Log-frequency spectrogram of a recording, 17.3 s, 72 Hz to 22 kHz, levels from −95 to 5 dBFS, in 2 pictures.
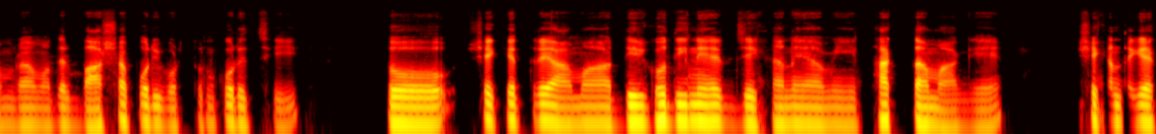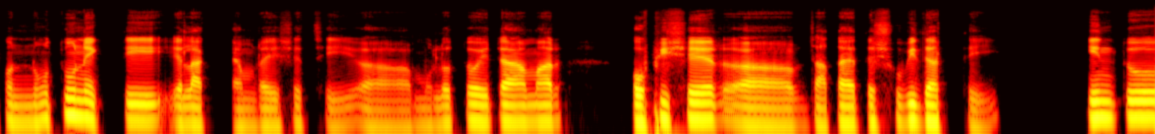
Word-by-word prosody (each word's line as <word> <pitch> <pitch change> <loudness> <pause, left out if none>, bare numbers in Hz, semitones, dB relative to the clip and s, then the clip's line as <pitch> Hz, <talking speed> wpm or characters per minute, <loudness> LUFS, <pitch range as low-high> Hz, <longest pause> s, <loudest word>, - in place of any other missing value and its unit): আমরা 115 0 -11
আমাদের 110 +1 -9
বাসা 110 +5 -2
পরিবর্তন 120 -1 -7
করেছি। 115 -3 -7 0.8
তো 120 - +3 0.6
সেক্ষেত্রে 130 0 -2 0.2
আমার 120 +1 -4 0.2
দীর্ঘদিনের 125 0 +2 0.2
যেখানে 115 0 -3
আমি 115 0 -8 0.2
থাকতাম 130 -3 +1 0.2
আগে। 100 +1 -13 0.7
সেখান 130 - -4
থেকে 125 - -2
এখন 125 +2 -4 0.2
নতুন 160 +4 +2
একটি 130 +1 -1 0.3
এলাকায় 110 -2 -2
আমরা 110 +1 -6
এসেছি। 115 -1 -13 0.3
আ - - -7 0.4
মূলত 115 +2 -6 0.2
এটা 130 +1 +3
আমার 125 0 +3 0.7
অফিসের 135 +2 +6 0.3
আ - - +5 0.5
যাতায়াতের 115 +1 0
সুবিধার্থেই। 125 -5 +1 0.7
কিন্তু 145 0 +4
120 Hz, 105 wpm, -25 LUFS, 110-130 Hz, 0.8 s, অফিসের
